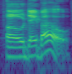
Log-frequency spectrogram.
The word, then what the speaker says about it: Eau de Beau: to Eau de Beau by L'Octane and Provence, pronounced Eau de Beau.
